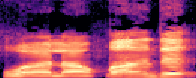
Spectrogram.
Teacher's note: Karena ada di awal atau di tengah ini bacaan namanya qalqalah sughra gitu. Jadi harus dipantulkan ke dalnya, ke huruf qalqalahnya.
